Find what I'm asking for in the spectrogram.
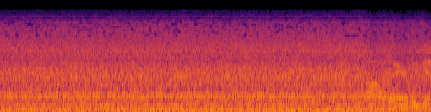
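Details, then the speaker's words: Furnace with newly replaced blower motor: kicks on fast with a steady even hum, constant tone, no scraping or rattle; normal blower operation. "Kick right on real fast. Real nice. No more of that in the sound anymore. Smooth sound."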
